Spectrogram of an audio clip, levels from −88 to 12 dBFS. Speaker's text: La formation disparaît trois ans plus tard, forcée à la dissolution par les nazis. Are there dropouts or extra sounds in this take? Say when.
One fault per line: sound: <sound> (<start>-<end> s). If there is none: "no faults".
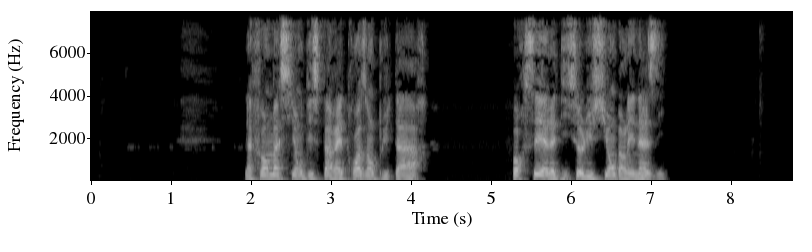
no faults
